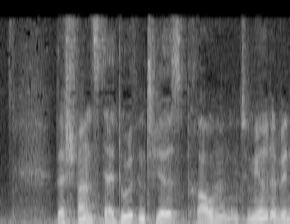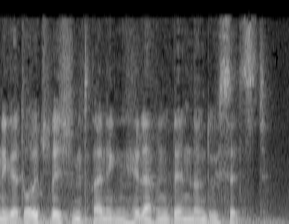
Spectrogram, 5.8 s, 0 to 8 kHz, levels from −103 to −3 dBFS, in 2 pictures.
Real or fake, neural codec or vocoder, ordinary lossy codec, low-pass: fake; codec, 16 kHz, 1.1 kbps, Voila-Tokenizer; none; none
